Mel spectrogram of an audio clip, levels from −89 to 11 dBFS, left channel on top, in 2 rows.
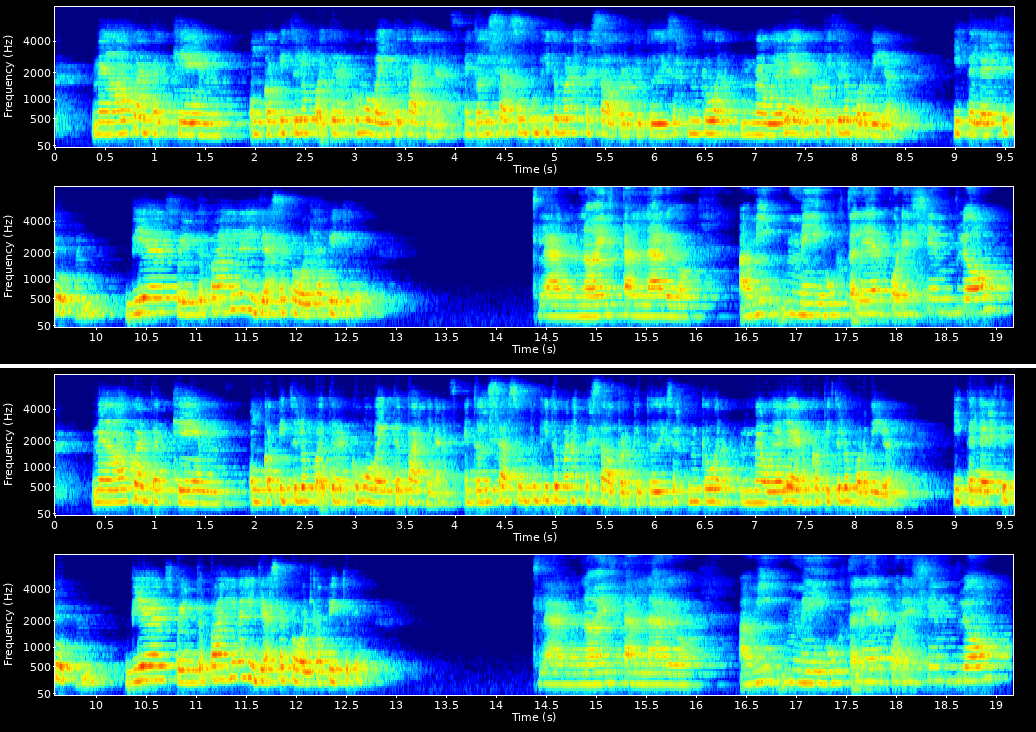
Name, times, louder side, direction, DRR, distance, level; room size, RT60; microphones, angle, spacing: voice 1, 0.4-1.7 1.9-8.4 9.0-10.0 10.3-12.7, right 1 dB, 45° right, 2 dB, 1.3 m, -18 dB
voice 2, 14.4-16.0 16.4-19.0, left 3 dB, 85° left, 1 dB, 1.6 m, -21 dB
11.0 x 6.4 x 2.2 m, 0.98 s
head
